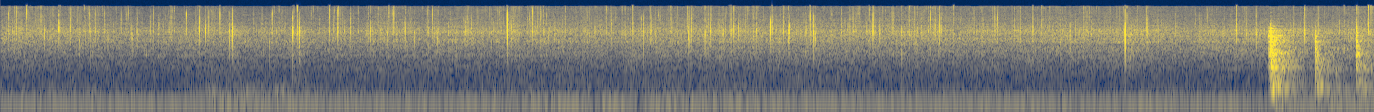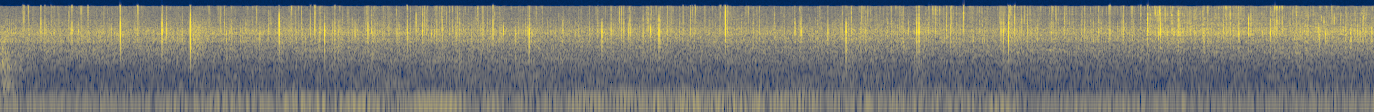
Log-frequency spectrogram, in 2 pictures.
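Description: Green chickpea fritters sizzling in mustard oil on a flat iron tawa over low heat: a steady frying hiss with fine crackles. A brief louder sound cuts in about six seconds in.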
